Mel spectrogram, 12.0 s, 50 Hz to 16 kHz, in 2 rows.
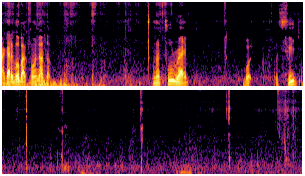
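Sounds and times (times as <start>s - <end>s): person crunching fruit: 0.5s - 12.0s.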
